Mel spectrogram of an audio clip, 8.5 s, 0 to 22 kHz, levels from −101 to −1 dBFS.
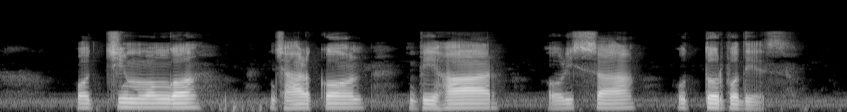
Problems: constant background noise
